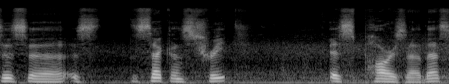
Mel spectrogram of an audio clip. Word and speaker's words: Esparza: coming into town it's a big place nowadays esporsa was named after a spanish city in the basque country and this is another old house this is uh the second street is parza that's how it's pronounced you can see it's also very typical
